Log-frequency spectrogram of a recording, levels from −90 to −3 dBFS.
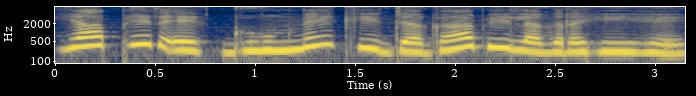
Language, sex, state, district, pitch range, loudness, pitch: Hindi, female, Madhya Pradesh, Bhopal, 220-310 Hz, -13 LUFS, 240 Hz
